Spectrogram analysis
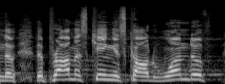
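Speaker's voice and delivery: ordinary delivery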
